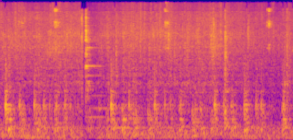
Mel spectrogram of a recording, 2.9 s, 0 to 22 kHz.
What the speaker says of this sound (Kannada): ಇದನ್ನು ಒಂದು 5 ನಿಮಿಷ ಚೆನ್ನಾಗಿ ಫ್ರೈ ಮಾಡ್ಕೊಳ್ಳೋಣ.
